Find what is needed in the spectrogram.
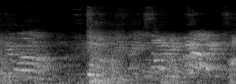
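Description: One sharp impact in the wrestling ring about a second in, a blow or a body landing, over a small crowd's shouting voices.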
